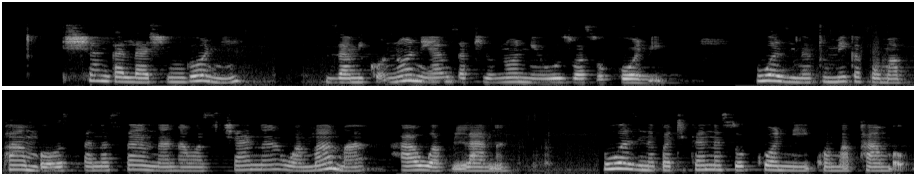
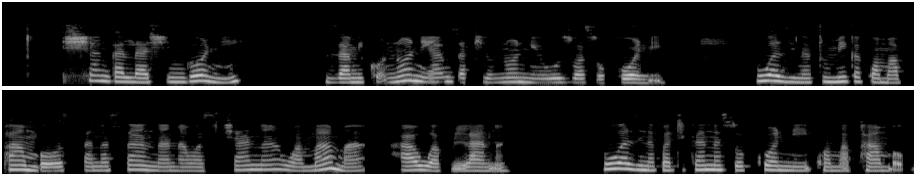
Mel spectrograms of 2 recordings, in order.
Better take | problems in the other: second | noise reduction (neural separator model SepFormer DNS4)

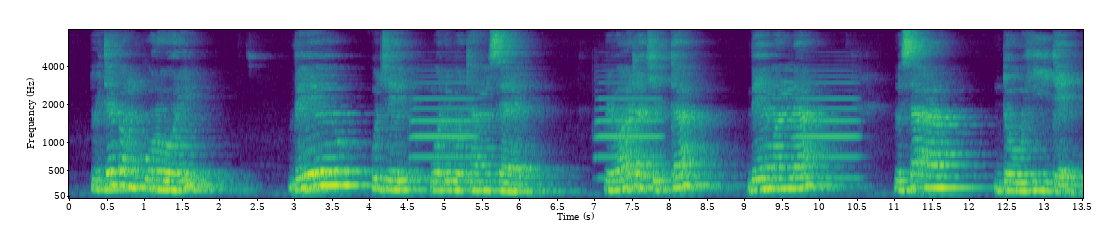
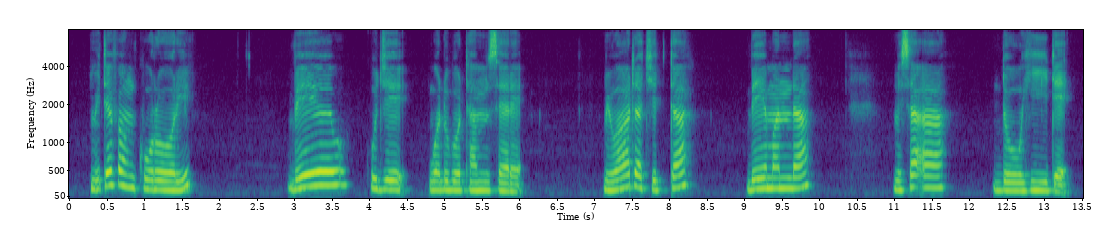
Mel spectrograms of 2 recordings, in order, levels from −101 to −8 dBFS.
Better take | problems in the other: second | background sound (Wind instrument, woodwind instrument); 16 dB below the speech // room echo; dies away in 1 s

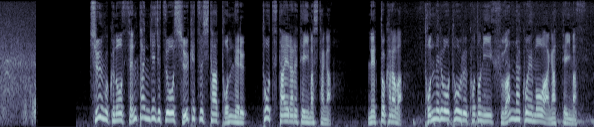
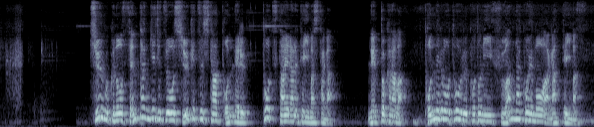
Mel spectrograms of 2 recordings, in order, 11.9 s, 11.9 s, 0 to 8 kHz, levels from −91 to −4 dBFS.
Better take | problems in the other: first | noise reduction (neural separator model SepFormer DNS4)

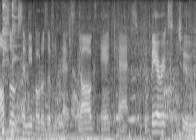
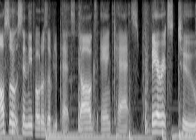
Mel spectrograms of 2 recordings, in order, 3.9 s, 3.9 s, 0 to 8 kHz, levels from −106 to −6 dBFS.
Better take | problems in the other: second | background sound (Thump, thud + Bark); 2 dB below the speech

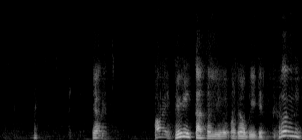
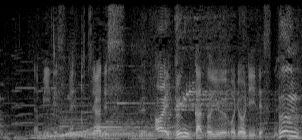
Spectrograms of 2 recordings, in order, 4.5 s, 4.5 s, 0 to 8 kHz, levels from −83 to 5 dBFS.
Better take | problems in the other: second | noise reduction (neural mask model DeepFilterNet 3)

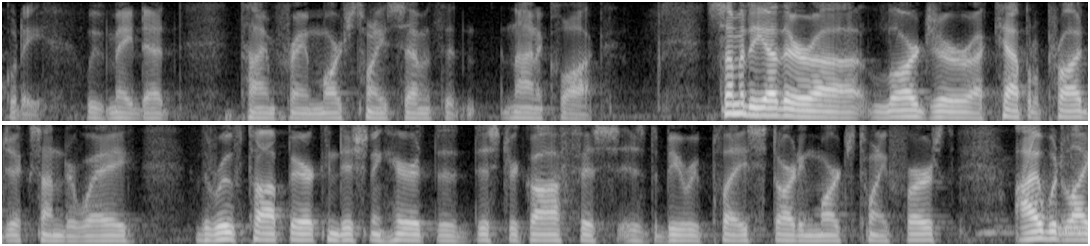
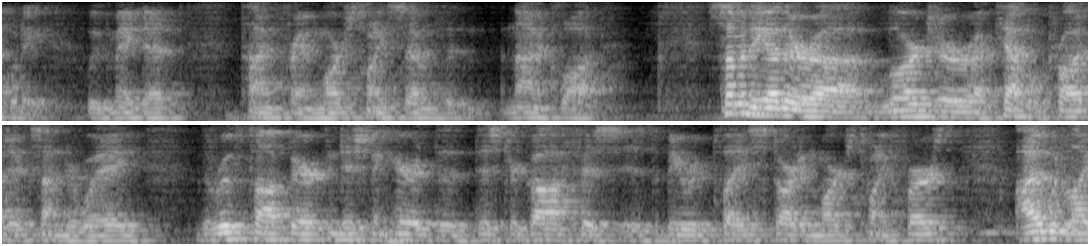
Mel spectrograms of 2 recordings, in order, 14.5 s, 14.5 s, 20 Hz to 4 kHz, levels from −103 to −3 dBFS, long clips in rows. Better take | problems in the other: first | room echo; dies away in 0.5 s

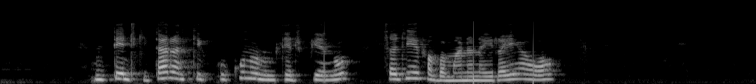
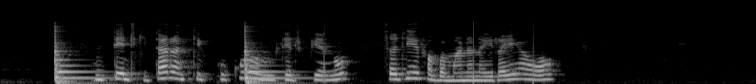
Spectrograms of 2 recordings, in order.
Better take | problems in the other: first | background sound (Bowed string instrument); 2 dB below the speech

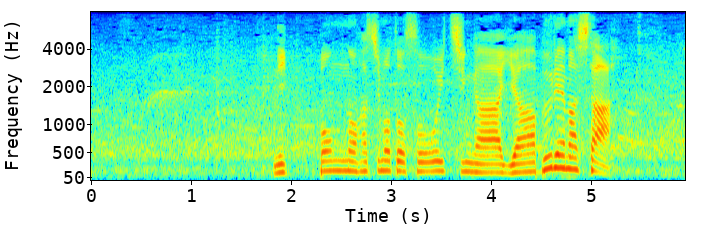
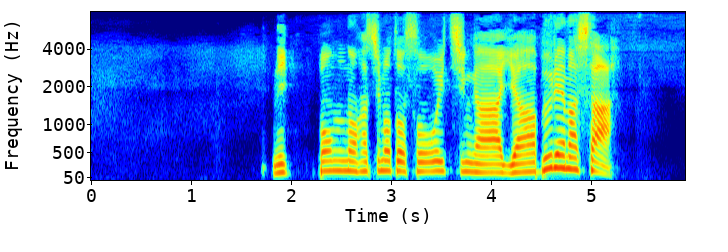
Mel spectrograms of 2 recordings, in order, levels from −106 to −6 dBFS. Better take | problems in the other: first | noise reduction (neural mask model Resemble Enhance denoiser)

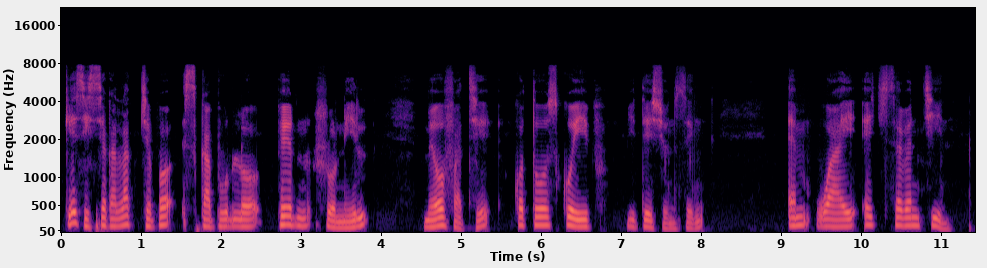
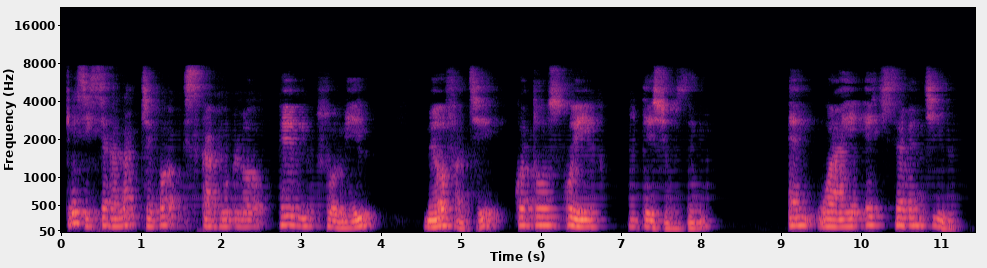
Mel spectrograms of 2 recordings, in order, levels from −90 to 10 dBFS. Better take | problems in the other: first | noise reduction (neural mask model DeepFilterNet 3)

